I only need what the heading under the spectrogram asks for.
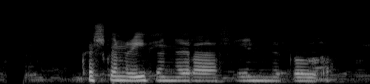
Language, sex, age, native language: Icelandic, male, 15, Icelandic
